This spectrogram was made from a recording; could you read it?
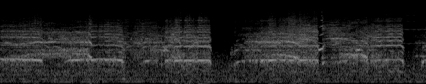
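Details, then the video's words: Peregrine falcon chicks, three siblings born late May, being fed in a nestbox at the University of Montreal, Quebec, Canada, on 21 June; loud harsh drawn-out wailing cries with rich harmonics, several long calls broken by short pauses. "Karmienia " trojaczków ""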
